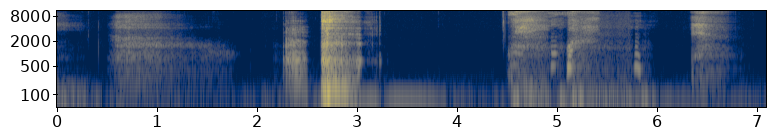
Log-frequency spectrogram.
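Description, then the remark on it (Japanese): A series of burps: one loud, abrupt belch in the middle, several softer throaty ones before and after, with breathy exhales in between and no talking. “私たちのゲップ聞いて、たくさんオナニーしてください。”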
